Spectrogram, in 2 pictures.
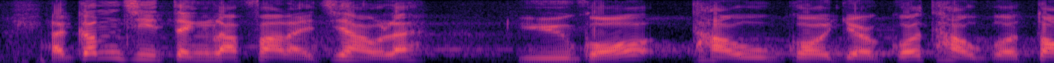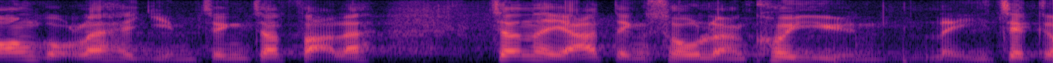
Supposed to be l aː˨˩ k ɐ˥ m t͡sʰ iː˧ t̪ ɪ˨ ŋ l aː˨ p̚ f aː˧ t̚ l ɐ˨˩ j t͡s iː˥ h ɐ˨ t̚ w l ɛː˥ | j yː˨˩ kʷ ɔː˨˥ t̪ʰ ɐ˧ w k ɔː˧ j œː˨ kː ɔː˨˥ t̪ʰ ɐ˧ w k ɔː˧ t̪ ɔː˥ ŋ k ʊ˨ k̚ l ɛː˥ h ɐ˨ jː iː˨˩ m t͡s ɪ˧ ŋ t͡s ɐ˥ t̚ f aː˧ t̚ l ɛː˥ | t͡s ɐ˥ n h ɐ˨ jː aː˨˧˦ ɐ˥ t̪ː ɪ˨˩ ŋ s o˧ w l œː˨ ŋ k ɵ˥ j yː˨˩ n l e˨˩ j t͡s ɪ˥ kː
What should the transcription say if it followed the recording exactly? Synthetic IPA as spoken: l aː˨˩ k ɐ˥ m t͡sʰ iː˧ t̪ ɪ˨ ŋ l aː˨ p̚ f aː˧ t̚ l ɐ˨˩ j t͡s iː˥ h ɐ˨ w l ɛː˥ | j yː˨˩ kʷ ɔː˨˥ t̪ʰ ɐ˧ w k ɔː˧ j œː˨ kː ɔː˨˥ t̪ʰ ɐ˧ w k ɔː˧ t̪ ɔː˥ ŋ k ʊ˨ k̚ l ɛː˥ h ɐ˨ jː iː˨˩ m t͡s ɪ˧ ŋ t͡s ɐ˥ t̚ f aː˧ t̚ l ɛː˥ | t͡s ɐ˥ n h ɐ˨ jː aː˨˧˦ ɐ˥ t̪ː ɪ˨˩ ŋ s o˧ w l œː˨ ŋ kʰ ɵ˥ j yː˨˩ n l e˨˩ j t͡s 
